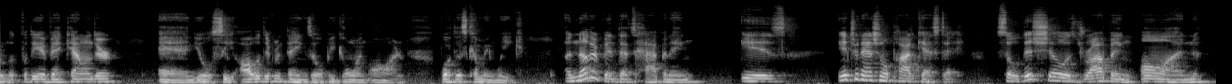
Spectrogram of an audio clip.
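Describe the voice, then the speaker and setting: A male podcast host with a mid-pitched voice talks through announcements on his own. His delivery is casual and conversational, with an upbeat, promotional manner.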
